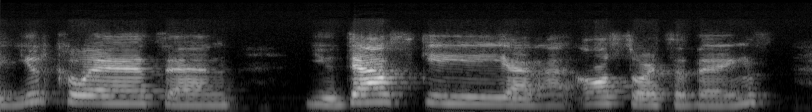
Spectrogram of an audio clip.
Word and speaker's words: Yudkowsky: In Hebrew, people say Yudkowitz and Yudkowsky and all sorts of things. So it's a hard name. So what we do is Yudkowsky. We separate out the 3 syllables, Yud, cow, ski.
